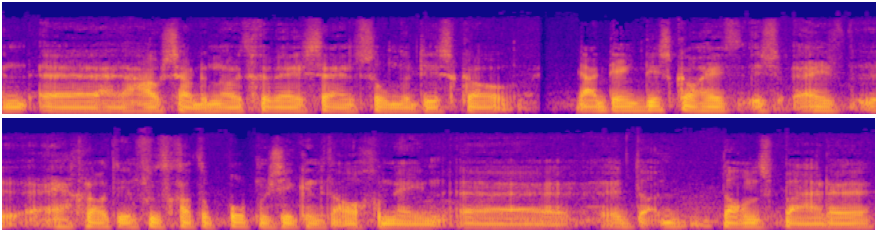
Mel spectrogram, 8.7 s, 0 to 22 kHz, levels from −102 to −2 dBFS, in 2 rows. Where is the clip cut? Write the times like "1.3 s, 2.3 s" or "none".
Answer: none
